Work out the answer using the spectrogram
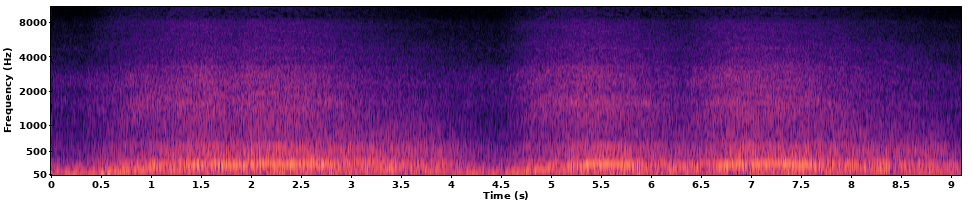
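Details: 2008 Chevy Silverado 3500 with a 6.6 Duramax LMM, after a FASS lift pump and harness install and after clearing stored limp-mode codes: repeated clean rev-ups that climb and fall smoothly with no misses or knocks. Normal revving.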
